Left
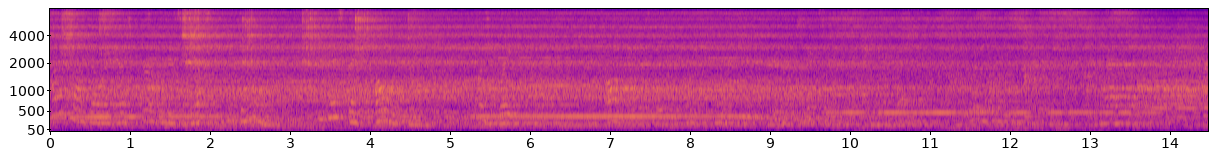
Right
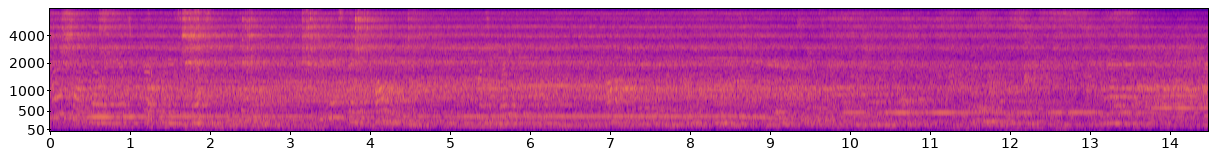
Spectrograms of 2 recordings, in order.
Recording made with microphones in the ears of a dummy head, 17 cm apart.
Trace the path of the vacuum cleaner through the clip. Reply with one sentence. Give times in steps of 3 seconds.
In this clip you hear the vacuum cleaner on the left from 0 s and in the centre from 9 s.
